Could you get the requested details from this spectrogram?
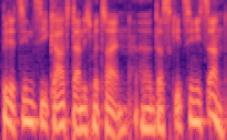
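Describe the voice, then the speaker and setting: A man's voice: fairly low pitch, brisk, a bit bright. Man reading a guarded, tense barmaid. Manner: curt, defensive replies. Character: woman bartender, guarded and tense. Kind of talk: reading game dialogue aloud.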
